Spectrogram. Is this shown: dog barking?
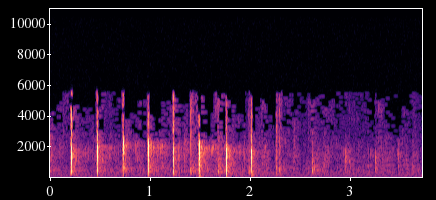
no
